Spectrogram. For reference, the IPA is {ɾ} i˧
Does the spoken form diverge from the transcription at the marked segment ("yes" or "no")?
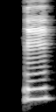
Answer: no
